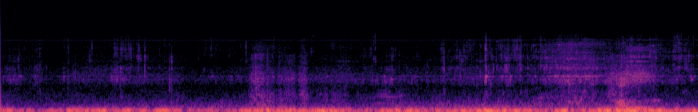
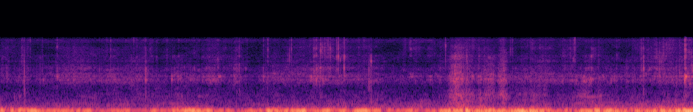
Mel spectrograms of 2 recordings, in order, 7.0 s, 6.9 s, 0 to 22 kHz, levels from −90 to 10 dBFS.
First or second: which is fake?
second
